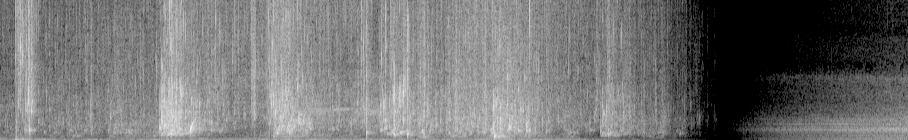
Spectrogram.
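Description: A paddle pounds and churns the water in a string of loud, irregular splashes for several seconds, then stops abruptly, leaving near silence and a faint hum at the end.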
